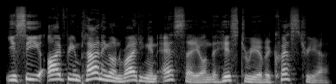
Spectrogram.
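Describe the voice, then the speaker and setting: A man's voice: sits high, big pitch swings, pitched above the performer's own voice. A man doing an eager, rambling young pony scholar. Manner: rapid, droning lecture tone. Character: bookish young female pony scholar, eager and long-winded.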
